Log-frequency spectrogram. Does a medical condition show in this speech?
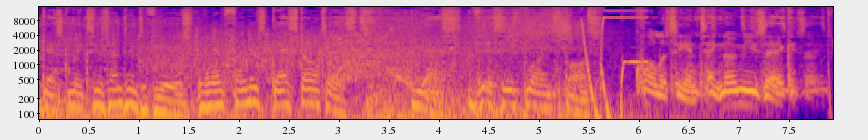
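No.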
